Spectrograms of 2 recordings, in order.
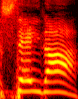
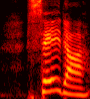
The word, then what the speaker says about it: Seerá: Seirá. Eu pensei que é igual Ceará.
